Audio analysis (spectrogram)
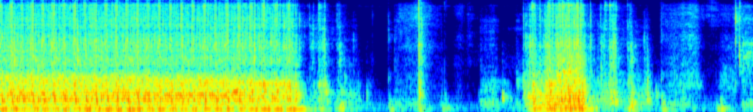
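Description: A BERNINA sewing machine stitches decorative radiant-style patterns in a fast, even mechanical whir for about three seconds, then stops, with light clicks before another short burst of stitching.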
